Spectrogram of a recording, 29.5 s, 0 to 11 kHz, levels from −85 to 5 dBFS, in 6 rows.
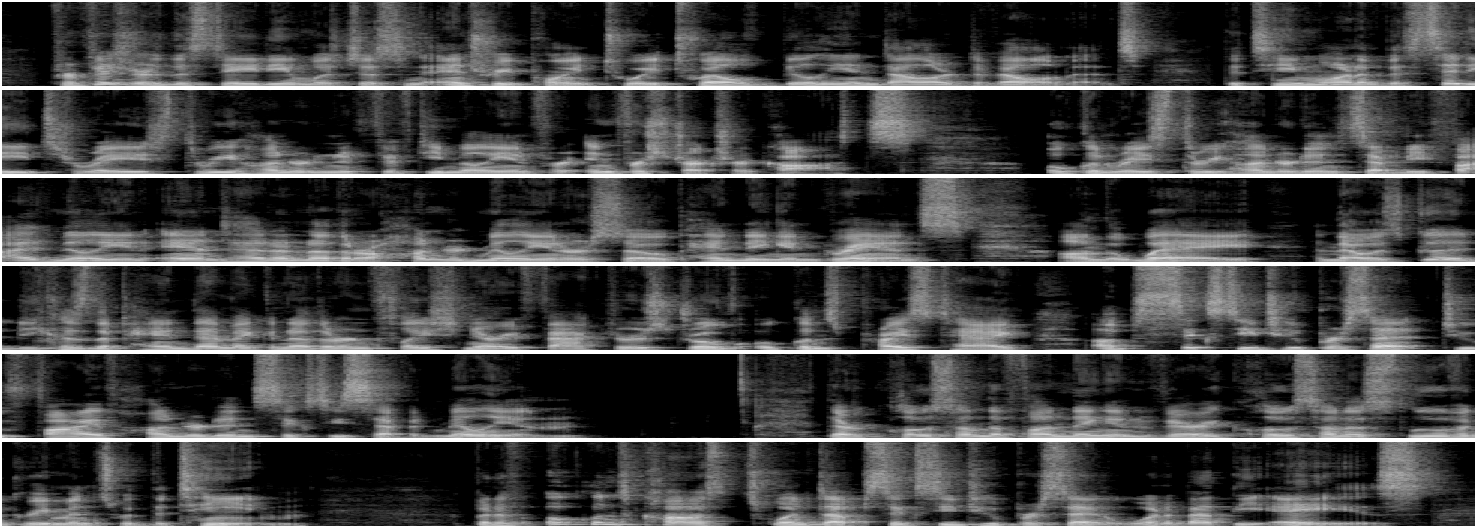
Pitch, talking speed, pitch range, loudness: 110 Hz, 185 wpm, 95-130 Hz, -20 LUFS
